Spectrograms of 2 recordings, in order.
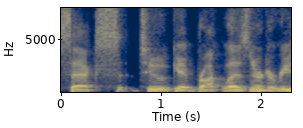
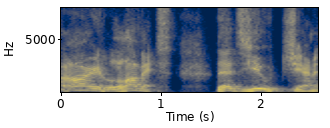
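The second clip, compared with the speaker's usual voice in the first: put-on wrestling promoter voice, pitched higher; 5 semitones higher than usual. Reading out text messages aloud on request: Vince McMahon voice. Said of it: "Vince McMahon impression".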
